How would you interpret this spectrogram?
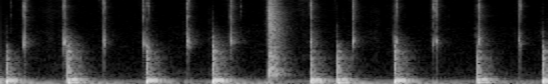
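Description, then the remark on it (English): A steady, looping rhythm built from body sounds, with low thumps on the beat and sharp, bright hand claps cutting through, repeating evenly for several bars with no one talking. “Let's just make that a hand clap for this little body sounds groove that I'm making.”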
